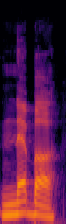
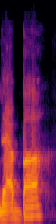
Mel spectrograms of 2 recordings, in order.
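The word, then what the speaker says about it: Neva: apparently Nea is pronounced neba because it's uh what's it called their pronunciation of the V is a b so NE neba neba oh that's interesting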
